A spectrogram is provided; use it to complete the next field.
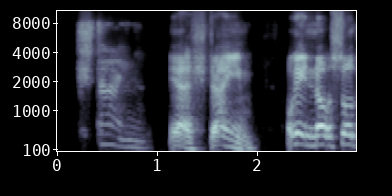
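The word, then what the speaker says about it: שתיים: Okay, no, so the only difference is it changes from an A sound to an S sound or an AY sound. So it's like shtem versus shtayim. And notice there's no diphthong here. This is a diphthong on the number 2. So it's like A plus I equals AI sound. So that's how we get shtayim for 2.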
